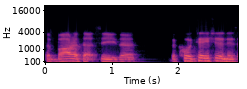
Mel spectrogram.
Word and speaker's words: Bharata: do you pronounce that the h is sort of silent so it's just bharata and i think the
